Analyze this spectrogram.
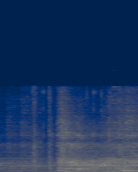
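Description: Gunfire rattles loudly in a game.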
